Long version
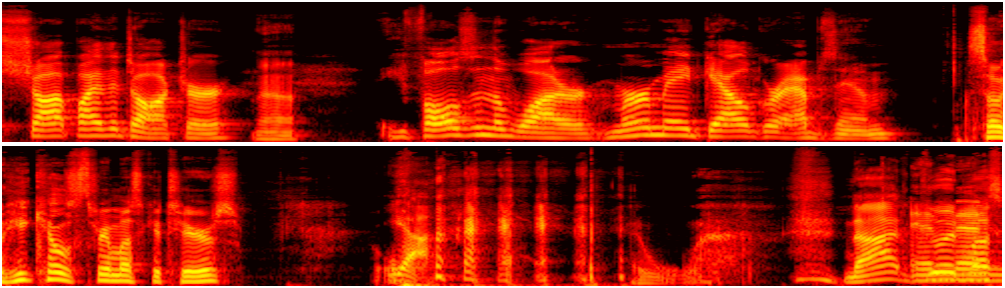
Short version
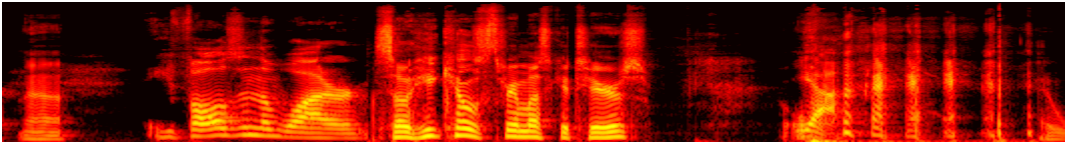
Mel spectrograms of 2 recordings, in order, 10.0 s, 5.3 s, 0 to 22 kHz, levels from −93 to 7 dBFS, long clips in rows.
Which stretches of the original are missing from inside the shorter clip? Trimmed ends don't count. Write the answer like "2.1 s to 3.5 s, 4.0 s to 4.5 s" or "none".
3.0 s to 4.8 s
